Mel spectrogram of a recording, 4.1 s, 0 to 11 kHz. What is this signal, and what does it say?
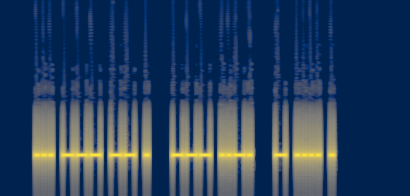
Morse code, heard as a keyed tone, about 34 wpm, 700 Hz. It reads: SOME OF THE
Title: Sets of 3 Words 35wpm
